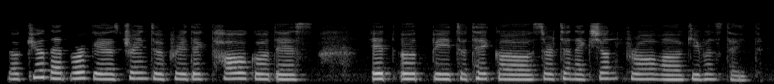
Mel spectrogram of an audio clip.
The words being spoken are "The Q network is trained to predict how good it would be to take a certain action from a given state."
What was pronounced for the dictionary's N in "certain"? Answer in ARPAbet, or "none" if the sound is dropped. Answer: N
